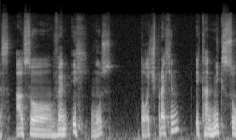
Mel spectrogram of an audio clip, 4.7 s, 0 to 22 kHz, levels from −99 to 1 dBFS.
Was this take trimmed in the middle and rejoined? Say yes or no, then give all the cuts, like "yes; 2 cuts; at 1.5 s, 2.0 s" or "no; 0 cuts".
yes; 2 cuts; at 1.7 s, 3.7 s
